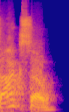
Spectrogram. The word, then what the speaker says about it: OXO: bring it up because i didn't know how to pronounce that brand do you oxo it's oxo oxo why it's a word oxo well it says oxo you could have been pronounced rxo or oxo i wasn't sure you think it's so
